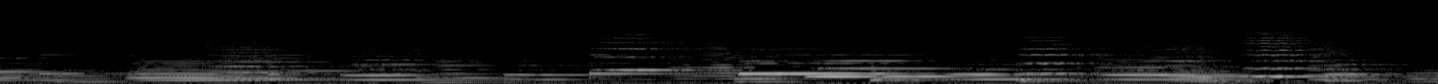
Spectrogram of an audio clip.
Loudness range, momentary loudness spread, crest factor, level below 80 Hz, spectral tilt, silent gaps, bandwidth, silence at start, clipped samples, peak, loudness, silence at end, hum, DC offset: 11 LU; 19 LU; 16 dB; -64 dBFS; -8.5 dB/octave; none; 7.2 kHz; 0 s; under 0.1%; -20 dBFS; -36 LUFS; 0 s; none; under 0.1%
